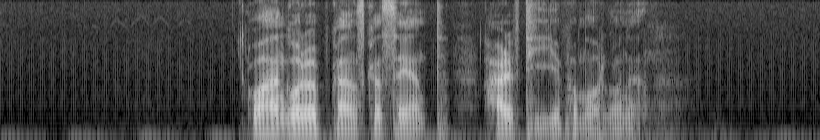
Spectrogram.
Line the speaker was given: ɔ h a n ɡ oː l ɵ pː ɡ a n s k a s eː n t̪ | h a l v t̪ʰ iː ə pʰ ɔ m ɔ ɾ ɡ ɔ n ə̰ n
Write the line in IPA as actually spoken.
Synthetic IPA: ɔ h a n ɡ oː ɾ ɵ pː ɡ a n s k a s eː n t̪ | h a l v t̪ʰ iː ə pʰ ɔ m ɔ ɾ ɡ ɔ n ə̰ n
